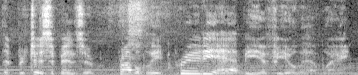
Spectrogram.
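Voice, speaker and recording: Animated small-town radio host. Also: male voice, mid-range voice, a little fast. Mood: amiable. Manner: chatty, flattering, folksy. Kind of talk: radio interview acting in a game. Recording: clear music behind the voice.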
